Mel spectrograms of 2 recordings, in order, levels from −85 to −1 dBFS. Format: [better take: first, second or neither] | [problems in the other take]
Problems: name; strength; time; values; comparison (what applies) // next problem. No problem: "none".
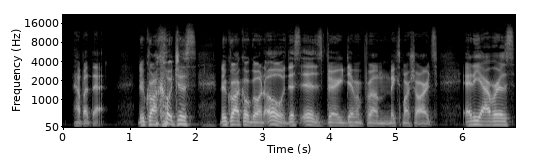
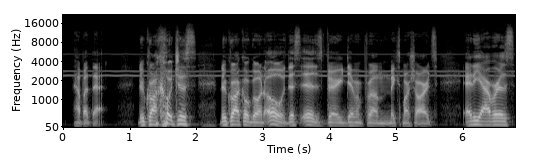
first | high-pitched whine; faint; throughout; 2.5 kHz, 20 dB below the speech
